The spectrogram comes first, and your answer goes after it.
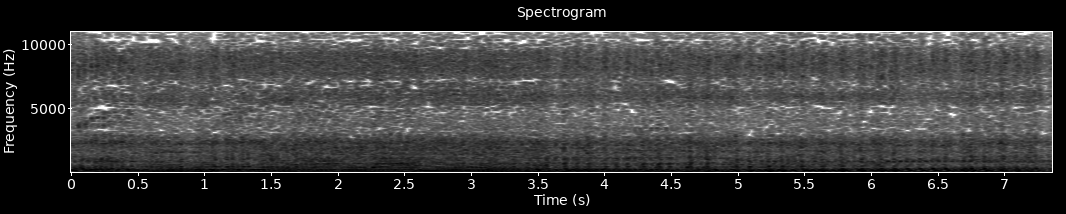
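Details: Dnepr 10-36 engine after replacing worn blue connecting-rod bearings and the connecting rod, which had knocked and shed metal shavings: single-cylinder chug at steady idle, even beat, no knock.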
